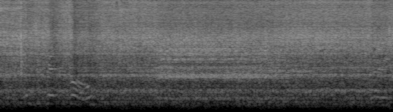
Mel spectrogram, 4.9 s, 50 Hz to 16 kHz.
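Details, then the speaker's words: Restored Hoover Junior 375 upright vacuum with new bearings and a genuine bag fitted, original brushroll and belt spindle kept: steady rushing airflow and even motor hum, no whistling leak; suction strong, running normally. "Can you see it trying? Listen to the airflow. This is great."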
